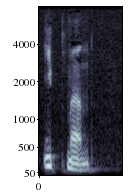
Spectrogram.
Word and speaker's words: Ipman: Uttalas det så? Ipman. – Ja.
